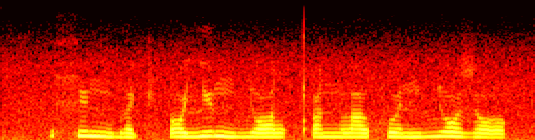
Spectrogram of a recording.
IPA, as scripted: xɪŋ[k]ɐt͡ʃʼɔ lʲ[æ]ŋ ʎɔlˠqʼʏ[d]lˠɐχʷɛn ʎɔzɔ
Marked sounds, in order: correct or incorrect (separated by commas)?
incorrect, incorrect, incorrect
